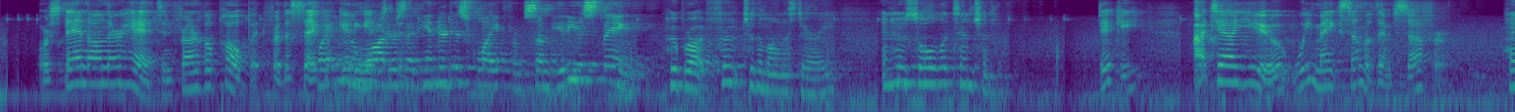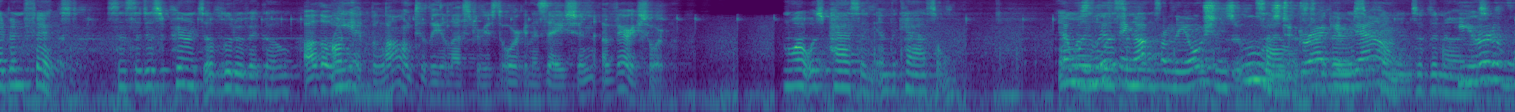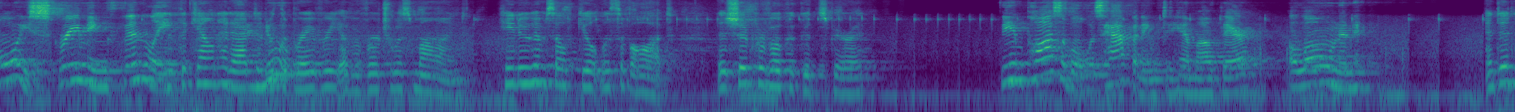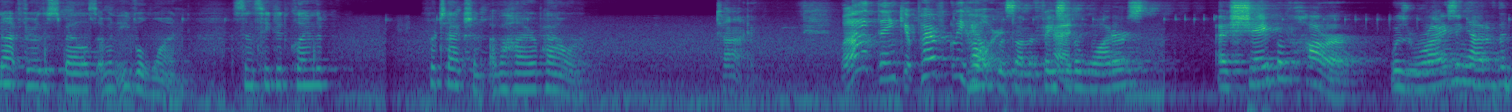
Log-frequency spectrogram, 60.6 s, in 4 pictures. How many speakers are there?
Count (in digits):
3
